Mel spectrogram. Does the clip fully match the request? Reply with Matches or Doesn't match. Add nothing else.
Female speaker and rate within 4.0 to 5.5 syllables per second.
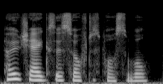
Matches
